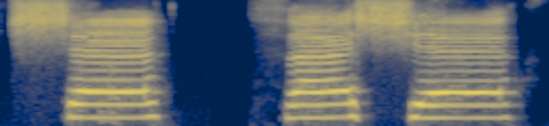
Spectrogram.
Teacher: Kemudian sya-nya, ya. Tengah lidahnya itu ke langit-langit ya di depannya.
